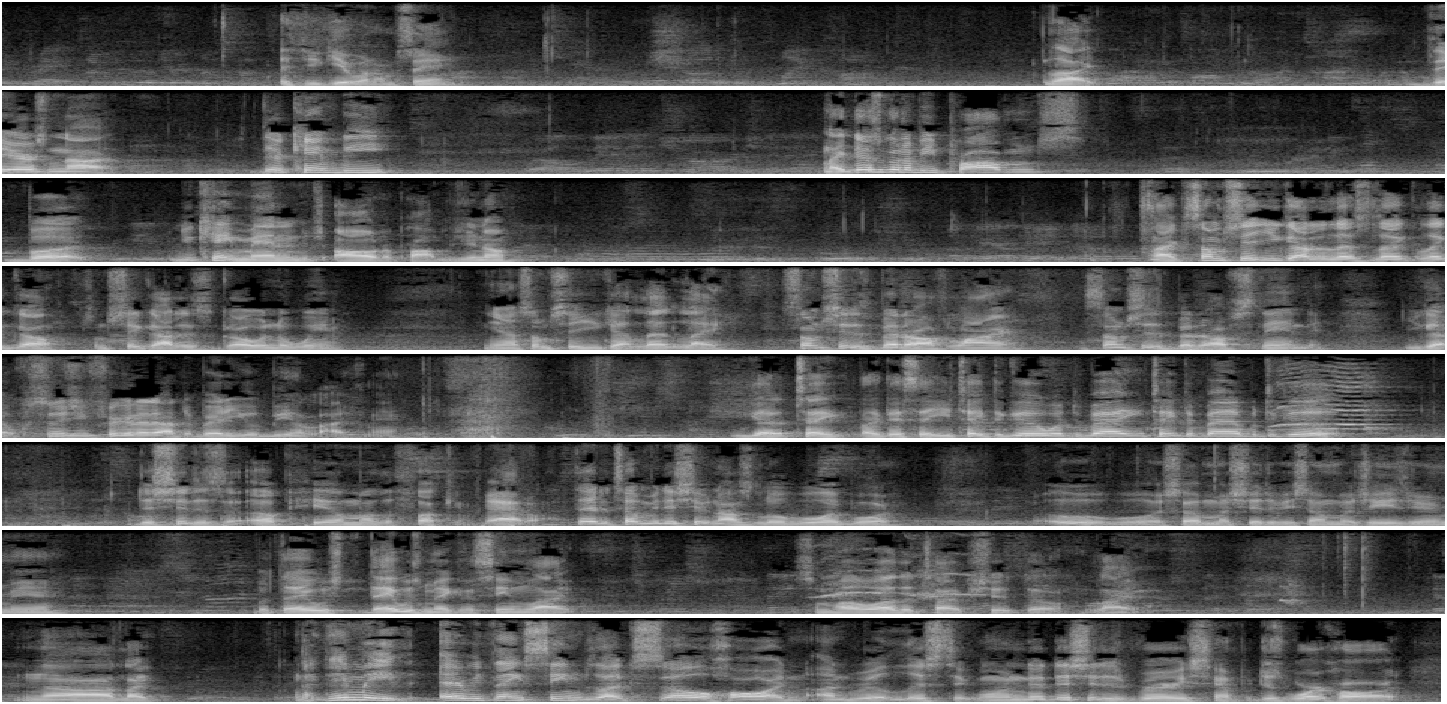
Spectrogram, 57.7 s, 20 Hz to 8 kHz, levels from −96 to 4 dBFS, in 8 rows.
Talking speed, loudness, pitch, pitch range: 175 wpm, -19 LUFS, 125 Hz, 110-145 Hz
